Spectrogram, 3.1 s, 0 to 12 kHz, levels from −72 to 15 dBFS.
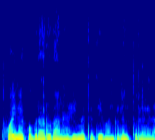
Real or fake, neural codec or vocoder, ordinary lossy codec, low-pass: real; none; Opus, 16 kbps; 10.8 kHz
